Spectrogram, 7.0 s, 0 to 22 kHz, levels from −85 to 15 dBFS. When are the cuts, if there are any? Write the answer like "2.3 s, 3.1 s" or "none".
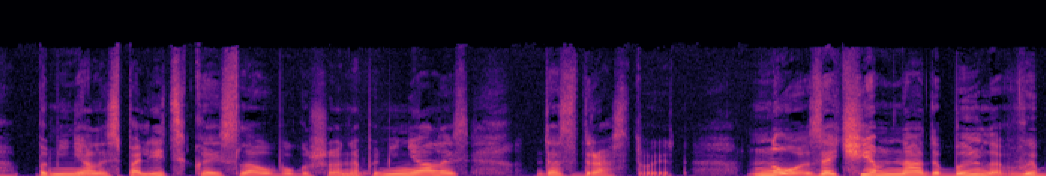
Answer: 3.4 s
